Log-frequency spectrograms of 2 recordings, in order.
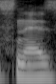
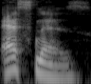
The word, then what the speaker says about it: SNES: gives you multiplayer and like nes and snares games like what you call it s nez i think in america right so that's so dumb like why do you call it nez but then you call it esnes when logic would dictate you call it the snares like we did in the uk no yes no i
